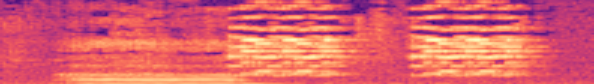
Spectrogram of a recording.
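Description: A telephone rings with a loud electronic tone: a low sustained note followed by two bursts of higher warbling chimes, with no voices.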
